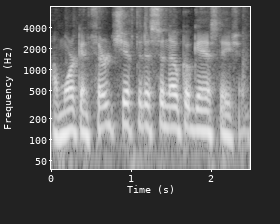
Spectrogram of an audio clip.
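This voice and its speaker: Gravelly rambling man in his fifties. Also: medium pitch, brisk, warm tone. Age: 50s. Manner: rambling, breaks off to greet chat viewers. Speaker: livestream host. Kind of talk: casual livestream storytelling. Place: home.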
